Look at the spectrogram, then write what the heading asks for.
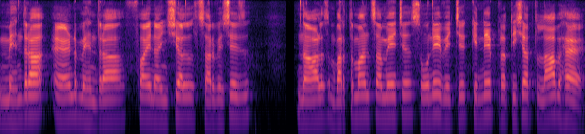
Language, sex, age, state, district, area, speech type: Punjabi, male, 30-45, Punjab, Mohali, rural, read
